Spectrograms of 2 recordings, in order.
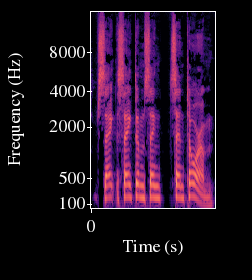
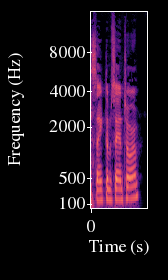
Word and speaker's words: Sanctum Sanctorum: Sanctum Sanctorum. – Mm-hmm. – Am I saying that correctly? – Yeah, the Sanctum Sanctorum.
